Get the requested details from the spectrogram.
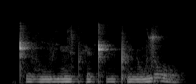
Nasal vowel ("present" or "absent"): present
